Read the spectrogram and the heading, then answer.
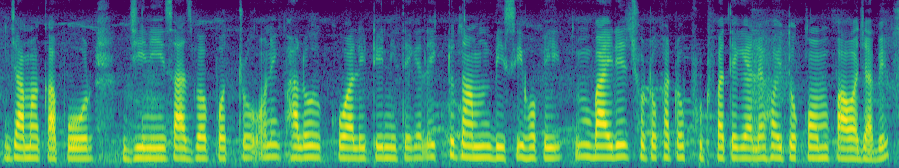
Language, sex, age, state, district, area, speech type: Bengali, female, 60+, West Bengal, Jhargram, rural, spontaneous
